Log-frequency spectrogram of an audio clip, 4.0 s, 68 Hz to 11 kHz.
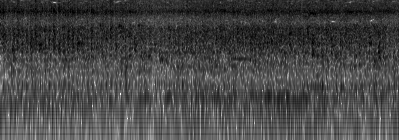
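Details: Mitsubishi L300 diesel, hot engine, revved: rough, coarse, lumpy idle with heavy shaking. It has heavy blow-by and a compression leak bubbling into the radiator, and it is being checked for whether it needs an engine rebuild.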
